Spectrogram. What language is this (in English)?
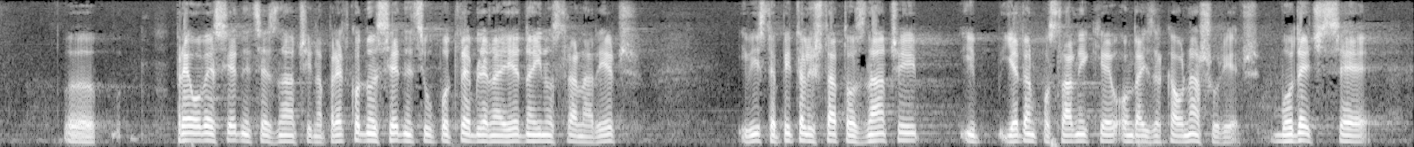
Serbian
